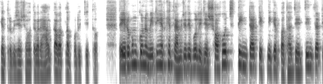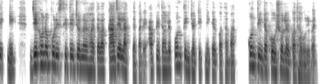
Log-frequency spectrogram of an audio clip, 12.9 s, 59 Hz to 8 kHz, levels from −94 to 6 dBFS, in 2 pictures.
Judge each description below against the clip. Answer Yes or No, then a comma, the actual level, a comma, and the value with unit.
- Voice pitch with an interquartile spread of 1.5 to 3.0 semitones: No, average, 5.1 semitones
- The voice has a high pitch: No, medium, 140 Hz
